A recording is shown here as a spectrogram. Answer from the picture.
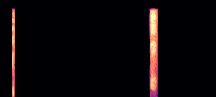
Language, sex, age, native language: Icelandic, female, 40-49, Icelandic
